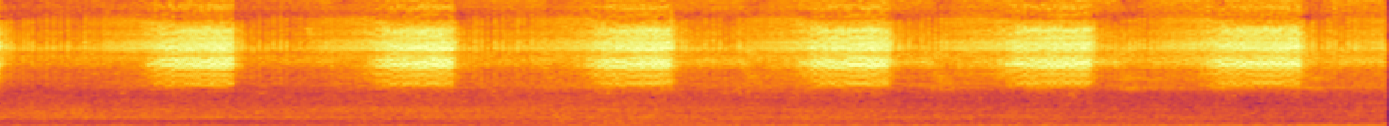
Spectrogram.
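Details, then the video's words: Cicada from North Carolina producing loud high buzzing phrases, each about half a second long, repeated roughly every one and a half seconds, with quieter hiss between and a low hum in the background. "Cicada Sounds in North Carolina"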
